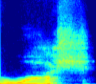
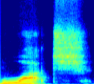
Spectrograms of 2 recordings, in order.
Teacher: And then saying wash instead of watch. So instead of that TCH, substituting it for an SH. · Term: deaffrication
